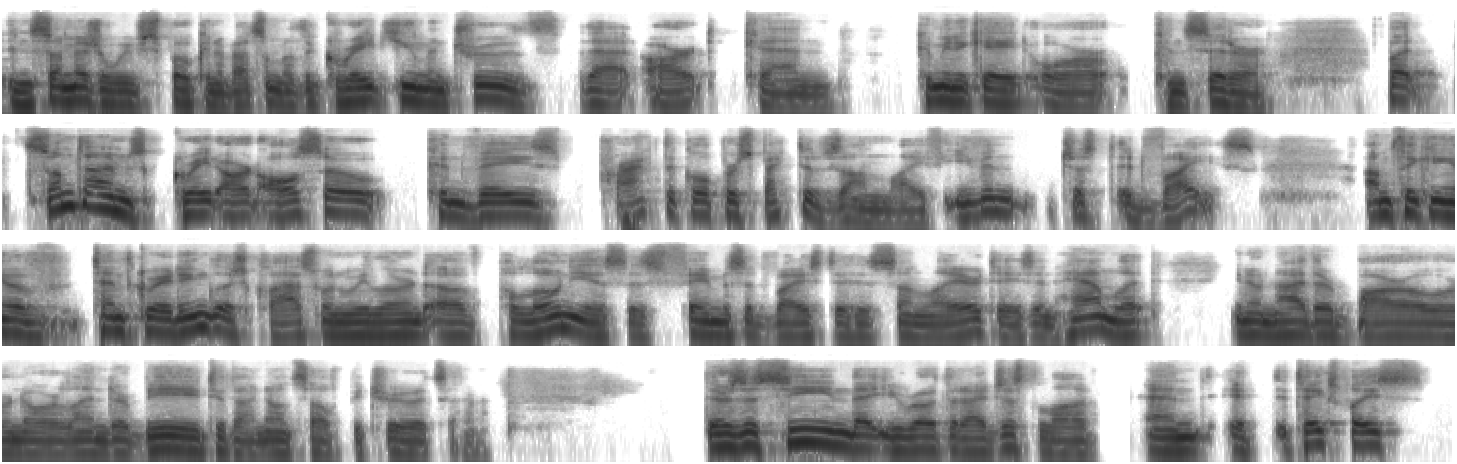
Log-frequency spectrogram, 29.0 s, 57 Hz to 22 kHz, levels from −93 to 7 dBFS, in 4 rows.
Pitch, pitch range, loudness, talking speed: 110 Hz, 100-130 Hz, -21 LUFS, 170 wpm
